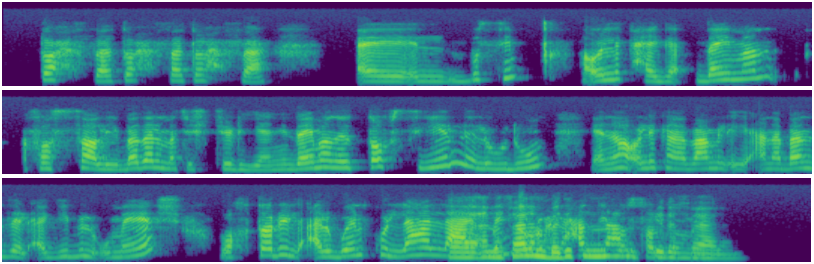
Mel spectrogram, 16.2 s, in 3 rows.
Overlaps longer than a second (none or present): present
